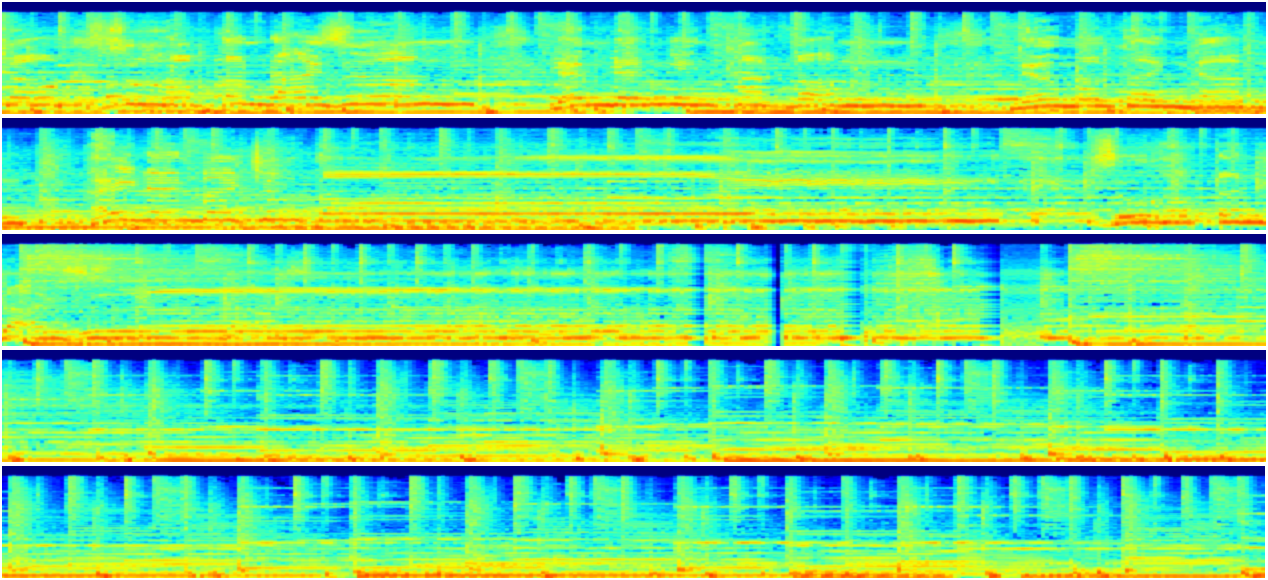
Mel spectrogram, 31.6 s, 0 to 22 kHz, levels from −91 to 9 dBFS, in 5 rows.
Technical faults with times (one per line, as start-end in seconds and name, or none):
15.61-17.01 repeated stalls (stutter)
17.52-17.84 call audio freeze
24.72-30.80 jitter buffer speed-up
